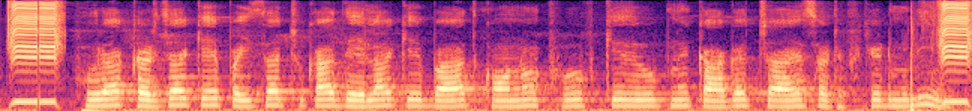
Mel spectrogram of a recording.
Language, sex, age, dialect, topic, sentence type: Bhojpuri, male, 18-24, Southern / Standard, banking, question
